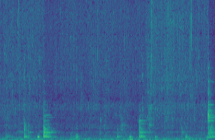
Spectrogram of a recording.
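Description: Ginger garlic paste frying in oil for munanam fish pulusu, a moderate sizzle with scattered clinks and scrapes of a spoon stirring in the pan, no voices.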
